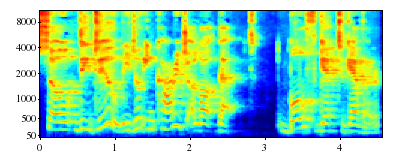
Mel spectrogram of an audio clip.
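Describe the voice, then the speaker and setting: A woman talks in an Arabic accent with a bright, sharp tone. Audible room echo fills the recording. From Egypt. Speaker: school literacy director and accreditation expert. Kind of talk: podcast interview. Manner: repetitive, hesitant with many fillers.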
